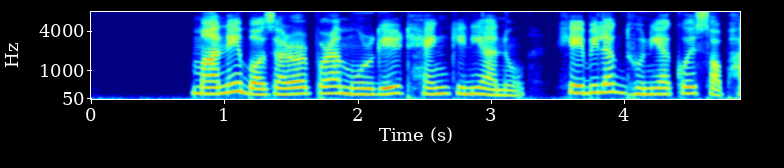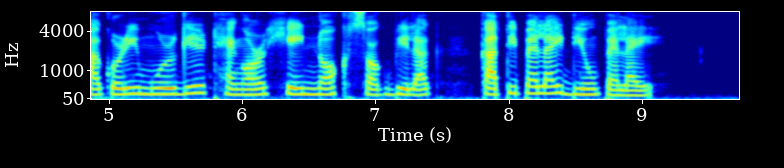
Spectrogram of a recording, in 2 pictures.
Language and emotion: Assamese, neutral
